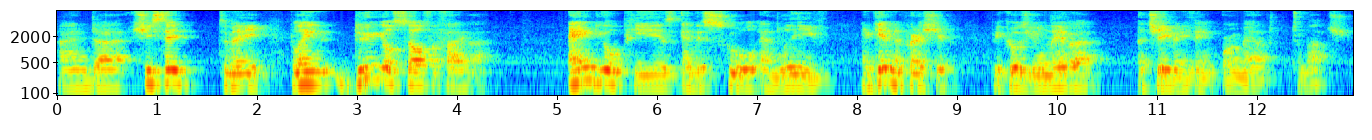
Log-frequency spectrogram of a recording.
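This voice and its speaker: With an Australian accent, a man talks at a fairly slow pace in a medium pitch with lively intonation, amid noticeable background noise and audible room echo. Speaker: Anglican priest. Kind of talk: sermon. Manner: self-conscious speaker.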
